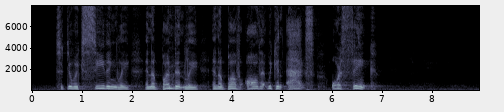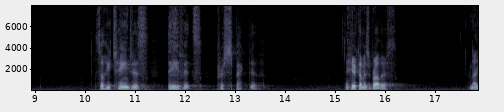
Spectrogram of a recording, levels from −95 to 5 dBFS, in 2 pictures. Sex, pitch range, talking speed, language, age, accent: male, 105-160 Hz, 85 wpm, English, 40-59, American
